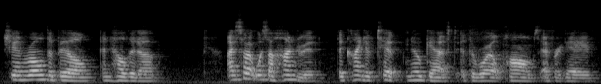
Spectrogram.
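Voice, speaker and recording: This is a literary reading of first-person fiction, given by a woman author at a university poetry center's public event. She reads briskly in a steady, wry manner, occasionally stumbling, her bright, slightly low voice picked up from a distance on a dull, lo-fi recording.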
